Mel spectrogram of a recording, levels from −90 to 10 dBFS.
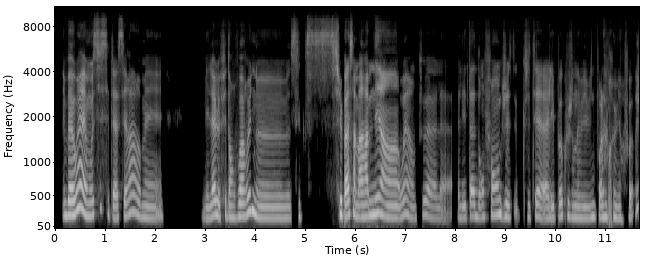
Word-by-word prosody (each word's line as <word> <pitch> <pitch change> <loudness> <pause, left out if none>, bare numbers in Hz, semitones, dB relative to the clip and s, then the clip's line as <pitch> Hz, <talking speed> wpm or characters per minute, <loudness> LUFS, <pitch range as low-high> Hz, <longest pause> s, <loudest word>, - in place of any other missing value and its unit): Ben 205 +1 +7
ouais, 310 -3 +6
moi 200 0 +1
aussi 215 +9 -5
c'était 225 - -4
assez 170 +3 -2
rare 235 -3 -1
mais 165 -2 -5 0.8
mais 160 - -7
là 200 +5 +4
le 200 - +2
fait 200 +3 -5
d'en 175 -2 -1
revoir 195 +5 +2
une, 260 -4 +5
heu, 165 -1 -2
c'est 190 - -11
que 180 - -28
c - - -13 0.2
je - - -5
sais 215 - +5
pas 190 +2 +7
ça 230 0 +1
m'a 180 -1 +4
ramené 215 +5 +4
un 175 -5 +2
ouais 205 +7 -3
un 170 -7 -5
peu 215 -1 -5
à 170 -3 -6
la 220 +7 -11
à 170 - -10
l'état 175 +3 -1
d'enfant 185 +4 -2
que 215 - -7
j'ét 180 -2 -2 0.2
que - - -18
j'étais 180 +1 -5
à 165 -2 -1
l'époque 185 +6 -4
où - - -2
j'en 175 -2 -4
avais 165 0 -3
vu 165 - -5
une 185 0 -3
pour 175 - -2
la 185 +1 0
1re 170 -3 -5
fois. 175 - -5
185 Hz, 250 wpm, -24 LUFS, 170-210 Hz, 0.8 s, Ben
